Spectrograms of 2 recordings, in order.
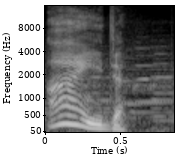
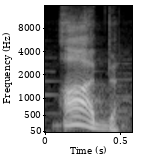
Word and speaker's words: I'd: like to no they use contractions and say I'd I'd like to order something and yes that's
